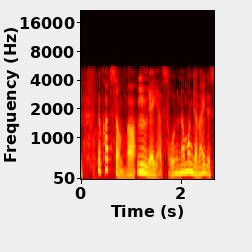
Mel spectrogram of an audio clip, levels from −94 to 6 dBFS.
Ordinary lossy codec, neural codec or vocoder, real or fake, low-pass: none; codec, 16 kHz, 2 kbps, FunCodec, trained on LibriTTS, 25 frames a second; fake; 5.4 kHz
